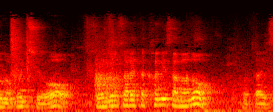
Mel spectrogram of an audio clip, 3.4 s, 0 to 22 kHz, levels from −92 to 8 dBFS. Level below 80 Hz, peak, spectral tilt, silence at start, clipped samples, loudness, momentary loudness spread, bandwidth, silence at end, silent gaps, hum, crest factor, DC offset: -46 dBFS; -10 dBFS; -7 dB/octave; 0 s; under 0.1%; -25 LUFS; 12 LU; 13.5 kHz; 0 s; none; none; 16 dB; under 0.1%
